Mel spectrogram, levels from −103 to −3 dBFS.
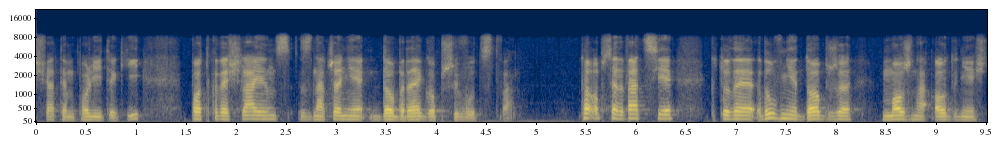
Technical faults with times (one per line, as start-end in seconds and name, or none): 0.00-9.51 Opus voice compression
